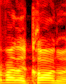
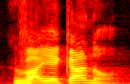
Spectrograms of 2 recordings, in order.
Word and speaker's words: Vallecano: Double L in Spanish is a Y, isn't it? Vallecano. Rayo Vallecano.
